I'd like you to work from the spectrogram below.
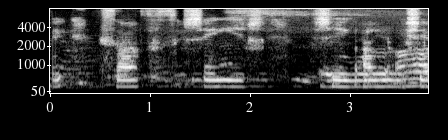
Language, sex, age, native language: Icelandic, female, 8, Icelandic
